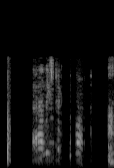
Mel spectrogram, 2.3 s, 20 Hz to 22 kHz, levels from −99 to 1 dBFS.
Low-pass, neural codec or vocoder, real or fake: 5.4 kHz; none; real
